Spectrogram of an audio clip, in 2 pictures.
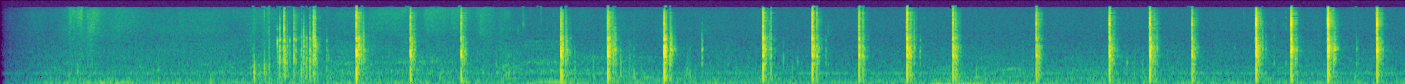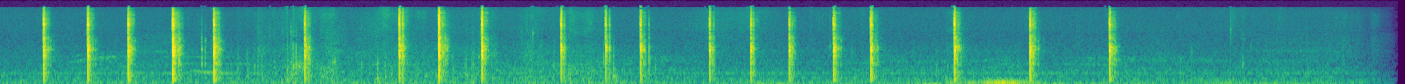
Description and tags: Sounds from objects that are beloved to the participant pupils at 'Het Klaverblad' School, Ghent. The source of the sounds has to be guessed.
